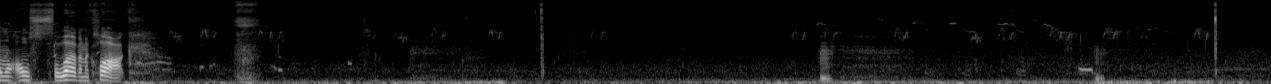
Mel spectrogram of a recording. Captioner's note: Ella continues whimpering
